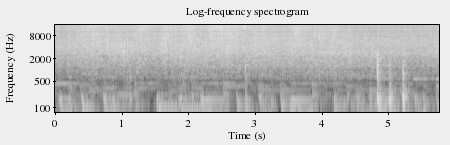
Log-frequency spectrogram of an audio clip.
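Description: Diced cabbage and onion sizzling in oil in a wok over high heat while a wooden spoon stirs them, with two sharp knocks near the end.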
